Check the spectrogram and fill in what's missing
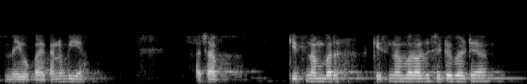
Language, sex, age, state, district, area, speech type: Hindi, male, 18-30, Madhya Pradesh, Balaghat, rural, conversation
